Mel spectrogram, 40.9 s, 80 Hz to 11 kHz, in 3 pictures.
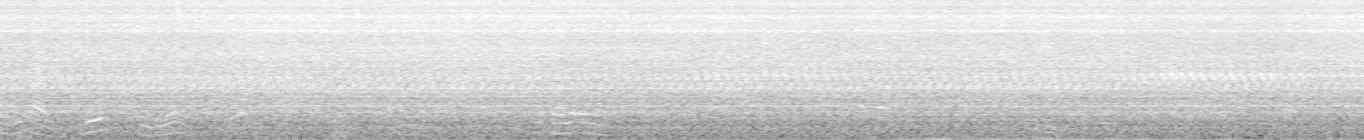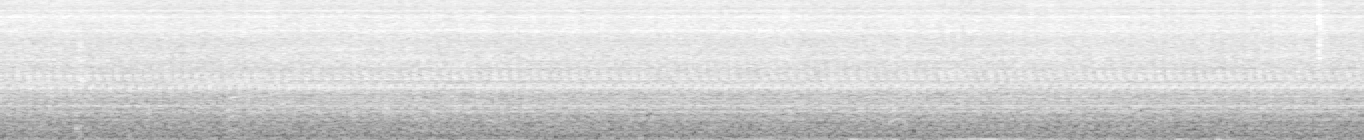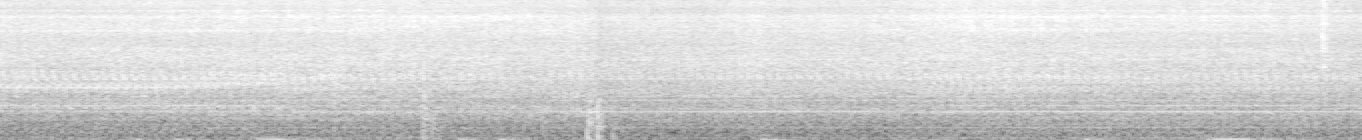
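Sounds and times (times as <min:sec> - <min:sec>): sawmill engine drone: 0:00.0 - 0:40.9
knock: 0:33.1 - 0:33.5.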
